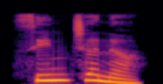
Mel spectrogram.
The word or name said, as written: ಸಂಚನೆ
